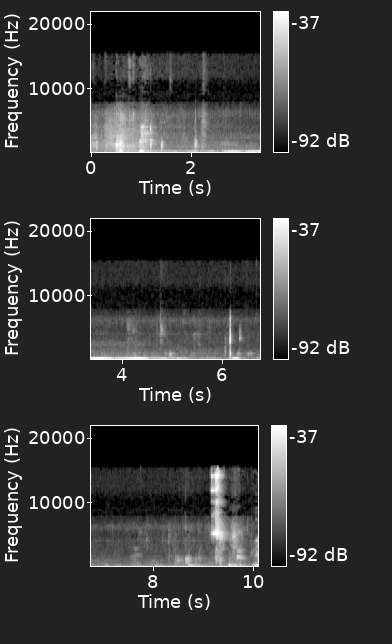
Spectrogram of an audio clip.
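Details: Excited whippet giving a low, steady rumbling growl-like whine lasting about three seconds, then a few soft clicks and rustles with a brief high squeak near the end; quiet indoor setting.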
